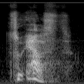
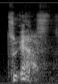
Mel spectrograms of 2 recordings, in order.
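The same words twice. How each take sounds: First: Zuerst said high and falling hard; stress on zuerst. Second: Zuerst breathed in a whisper. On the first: Preacher stressing his key word, zuerst high and falling. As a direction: lean on zuerst, pitch up then drop. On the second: Preacher repeating his key word to the congregation, whispered. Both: Shown as a demonstration. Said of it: "meine Betonung liegt auf dem Begriff zuerst".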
